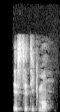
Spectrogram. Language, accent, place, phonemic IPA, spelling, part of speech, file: French, France, Lyon, /ɛs.te.tik.mɑ̃/, æsthétiquement, adverb, LL-Q150 (fra)-æsthétiquement.wav
- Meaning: obsolete form of esthétiquement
